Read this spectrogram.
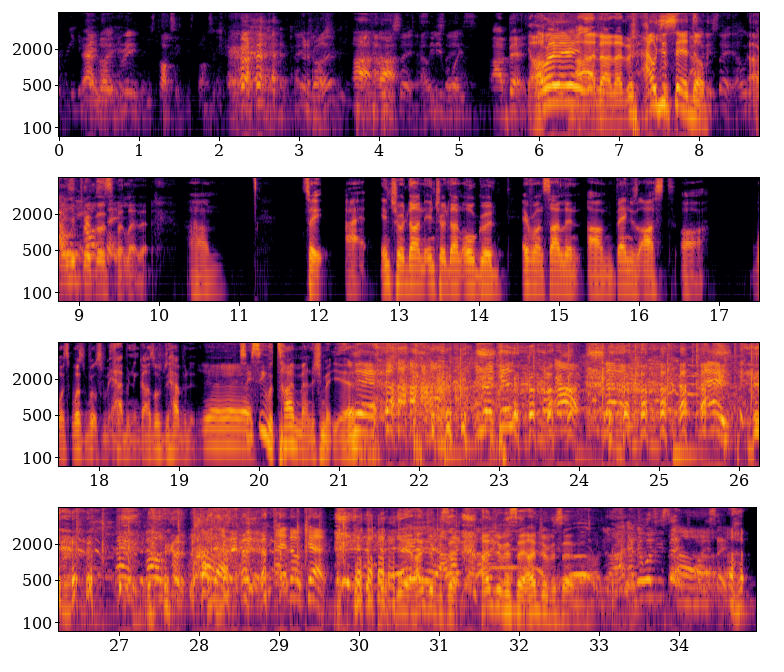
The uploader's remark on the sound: Thank you to those who joined us for our live show.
